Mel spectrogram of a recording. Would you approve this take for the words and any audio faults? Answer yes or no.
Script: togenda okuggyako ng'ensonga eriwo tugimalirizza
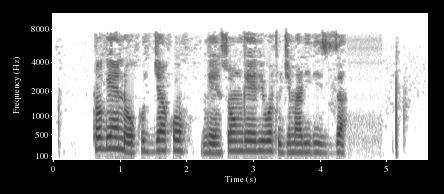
yes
